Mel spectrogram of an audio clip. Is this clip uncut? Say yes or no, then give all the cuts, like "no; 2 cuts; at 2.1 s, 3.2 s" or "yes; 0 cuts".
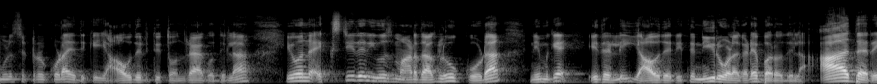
yes; 0 cuts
